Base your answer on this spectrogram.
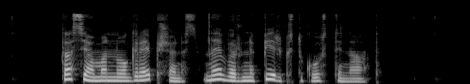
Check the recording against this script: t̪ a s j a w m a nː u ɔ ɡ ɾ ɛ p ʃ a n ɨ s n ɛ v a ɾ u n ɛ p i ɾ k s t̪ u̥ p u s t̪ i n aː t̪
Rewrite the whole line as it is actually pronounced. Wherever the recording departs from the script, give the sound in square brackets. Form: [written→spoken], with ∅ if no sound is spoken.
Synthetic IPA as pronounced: t̪ a s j a w m a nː u ɔ ɡ ɾ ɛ p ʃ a n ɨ s n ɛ v a ɾ u n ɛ p i ɾ k s t̪ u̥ [p→k] u s t̪ i n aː t̪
